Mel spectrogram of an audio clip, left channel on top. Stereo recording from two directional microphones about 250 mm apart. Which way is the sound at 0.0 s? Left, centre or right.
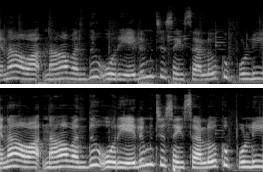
Right.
